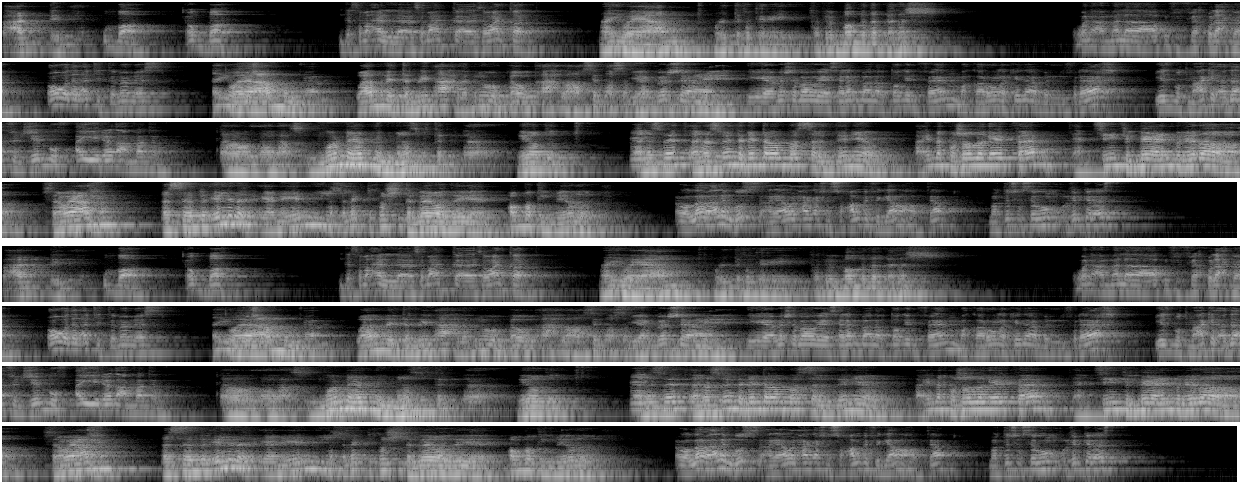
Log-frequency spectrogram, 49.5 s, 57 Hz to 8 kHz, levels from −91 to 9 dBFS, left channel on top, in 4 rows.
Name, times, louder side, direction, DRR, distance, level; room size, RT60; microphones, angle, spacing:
voice 1, 0.0-0.7 6.0-6.9 7.1-9.3 14.5-15.4 15.9-19.0 19.3-19.6 26.9-30.3 31.1-33.6 33.9-37.3 37.6-38.2 38.7-43.1, left 1 dB, 50° left, 2 dB, 2.4 m, -23 dB
voice 2, 1.0-1.4 1.8-2.3 3.4-5.3 10.7-12.5 12.8-14.0 14.8-15.1 15.4-15.6 18.6-19.5 19.8-23.5 23.9-26.4 31.0-31.3 38.0-38.2 43.9-46.6 47.0-48.2, right 1 dB, 5° right, 2 dB, 1.5 m, -27 dB
25.0 x 18.5 x 2.4 m, 0.84 s
head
